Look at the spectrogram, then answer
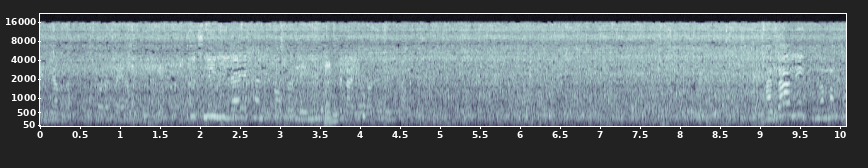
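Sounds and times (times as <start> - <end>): stream rushing over boulders: 0.0 - 10.0.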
